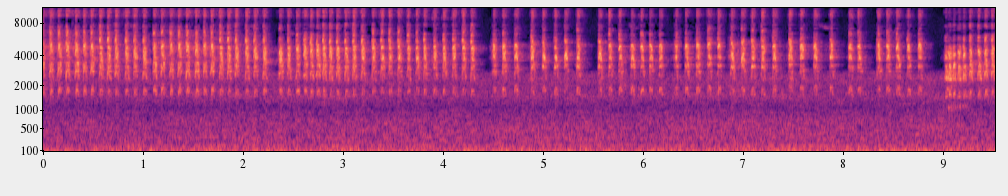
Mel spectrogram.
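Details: Eurasian tree sparrow delivering a long rolling song for training other birds: rapid, bright chirps in long runs with a few short breaks and a slight drop in loudness midway.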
